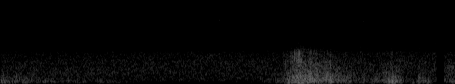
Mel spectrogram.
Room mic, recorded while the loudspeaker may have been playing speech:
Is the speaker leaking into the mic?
No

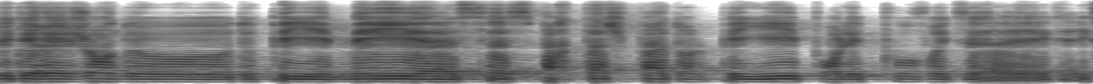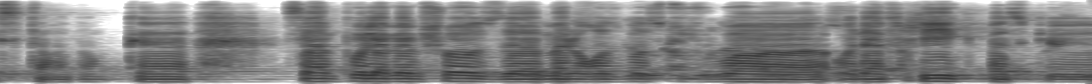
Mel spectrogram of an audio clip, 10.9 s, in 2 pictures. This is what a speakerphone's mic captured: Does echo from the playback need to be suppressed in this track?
Yes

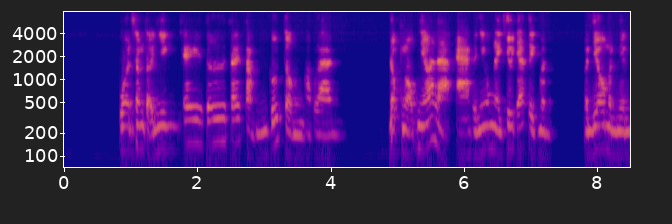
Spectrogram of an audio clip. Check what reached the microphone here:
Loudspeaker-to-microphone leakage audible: Yes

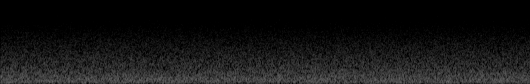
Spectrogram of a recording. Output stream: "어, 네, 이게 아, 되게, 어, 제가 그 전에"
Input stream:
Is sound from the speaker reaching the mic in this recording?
No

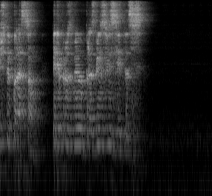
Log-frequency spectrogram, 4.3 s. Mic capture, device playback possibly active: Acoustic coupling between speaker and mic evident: Yes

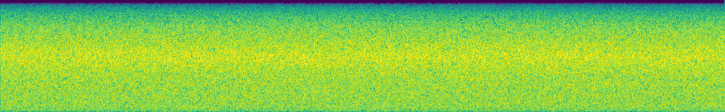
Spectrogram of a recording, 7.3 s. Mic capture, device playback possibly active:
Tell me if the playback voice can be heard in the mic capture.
No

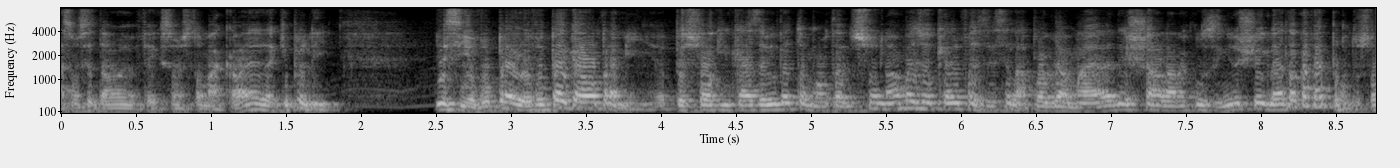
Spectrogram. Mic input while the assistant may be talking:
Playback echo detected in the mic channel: Yes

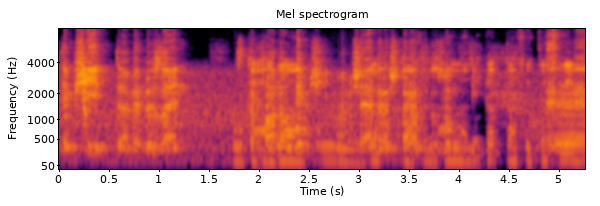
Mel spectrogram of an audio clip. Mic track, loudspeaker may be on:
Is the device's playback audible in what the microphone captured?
Yes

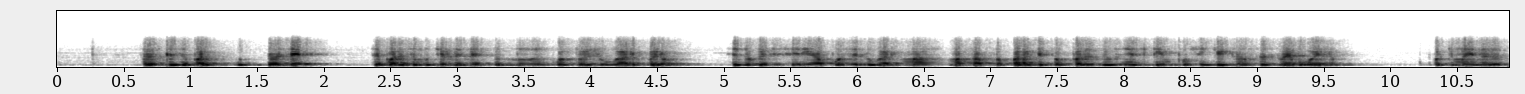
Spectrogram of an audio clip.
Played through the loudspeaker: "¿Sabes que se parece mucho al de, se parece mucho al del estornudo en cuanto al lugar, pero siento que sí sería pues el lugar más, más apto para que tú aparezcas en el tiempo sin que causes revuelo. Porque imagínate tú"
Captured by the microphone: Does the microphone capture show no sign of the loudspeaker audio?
No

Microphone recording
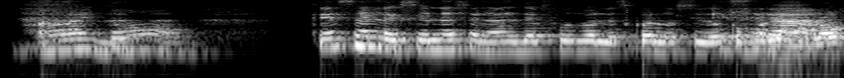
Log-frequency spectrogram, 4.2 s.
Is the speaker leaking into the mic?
Yes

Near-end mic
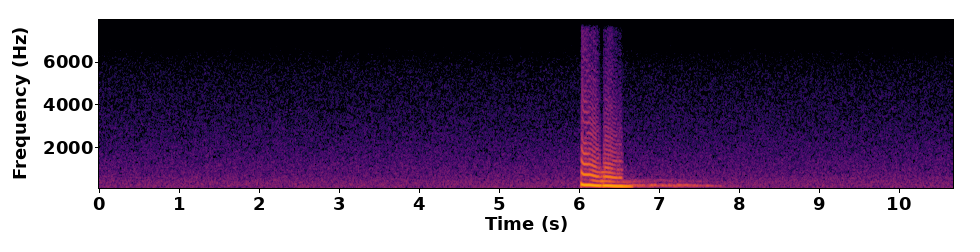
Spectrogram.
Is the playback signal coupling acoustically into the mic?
No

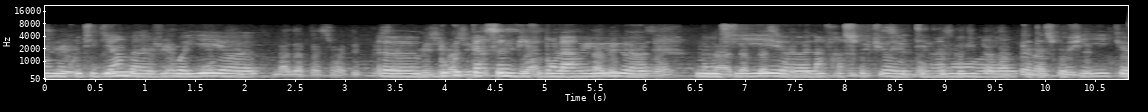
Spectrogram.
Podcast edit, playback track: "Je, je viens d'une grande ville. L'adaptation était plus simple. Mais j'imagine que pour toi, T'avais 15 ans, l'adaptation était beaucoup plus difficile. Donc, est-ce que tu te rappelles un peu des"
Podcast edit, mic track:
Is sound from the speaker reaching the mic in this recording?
Yes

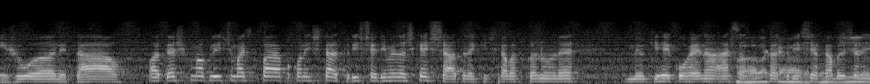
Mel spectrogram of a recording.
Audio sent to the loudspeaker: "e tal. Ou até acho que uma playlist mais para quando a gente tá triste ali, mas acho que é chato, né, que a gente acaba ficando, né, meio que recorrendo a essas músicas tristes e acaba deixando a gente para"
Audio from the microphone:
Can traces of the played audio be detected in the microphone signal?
Yes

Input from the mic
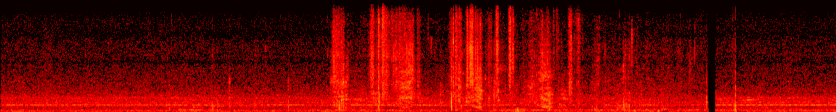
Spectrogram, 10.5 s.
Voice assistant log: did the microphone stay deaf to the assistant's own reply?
Yes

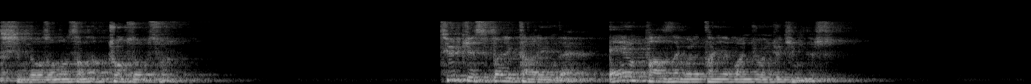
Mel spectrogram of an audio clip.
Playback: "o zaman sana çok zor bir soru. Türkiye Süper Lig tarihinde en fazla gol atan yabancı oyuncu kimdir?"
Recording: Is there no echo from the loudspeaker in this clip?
No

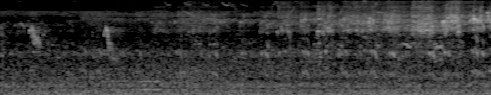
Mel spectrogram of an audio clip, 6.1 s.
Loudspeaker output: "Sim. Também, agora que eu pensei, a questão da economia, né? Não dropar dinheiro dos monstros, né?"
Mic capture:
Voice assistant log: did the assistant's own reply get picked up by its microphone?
No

